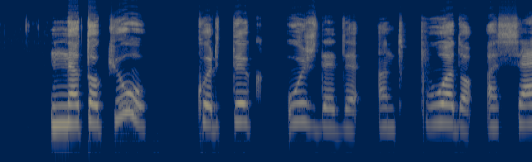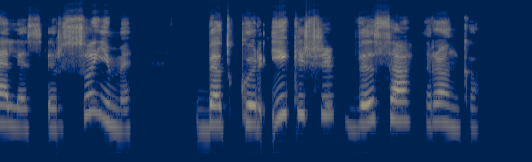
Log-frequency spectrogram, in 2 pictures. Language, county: Lithuanian, Šiauliai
